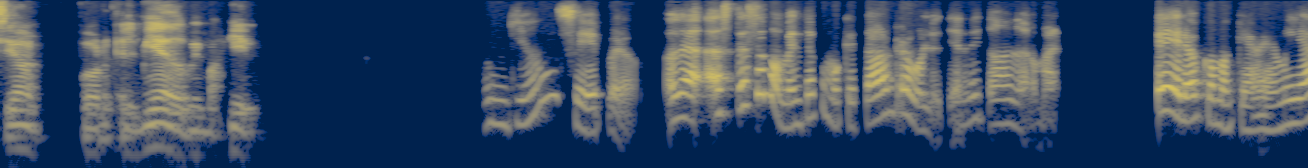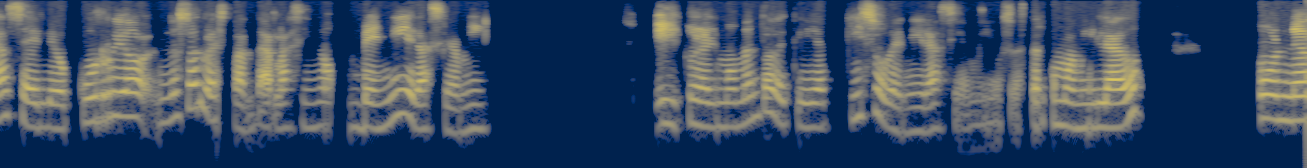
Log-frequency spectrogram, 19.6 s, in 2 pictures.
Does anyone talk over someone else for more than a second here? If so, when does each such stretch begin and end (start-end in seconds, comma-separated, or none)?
none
